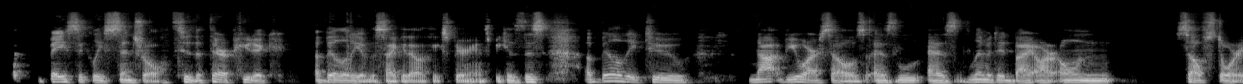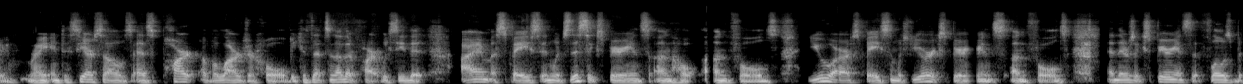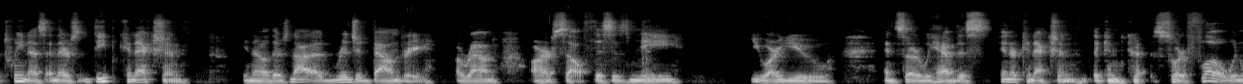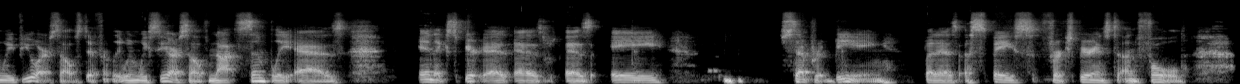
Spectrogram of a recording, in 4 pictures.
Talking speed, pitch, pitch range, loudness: 150 wpm, 95 Hz, 85-110 Hz, -21 LUFS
